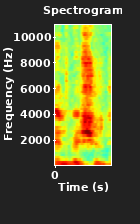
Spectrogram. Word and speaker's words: Elbeşir: Anlamaya çalışırken Arda'yı da bu kız kızın bu kadının ahlam Albaşir, Al Elbeşir olması lazım bu değil mi herhalde? – Elbeşir diye okunuyor.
